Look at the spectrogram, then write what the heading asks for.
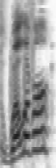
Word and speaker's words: Welliver: One very cool thing for me was seeing Titus Welliver. Is that how you pronounce his last name?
